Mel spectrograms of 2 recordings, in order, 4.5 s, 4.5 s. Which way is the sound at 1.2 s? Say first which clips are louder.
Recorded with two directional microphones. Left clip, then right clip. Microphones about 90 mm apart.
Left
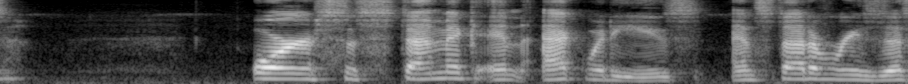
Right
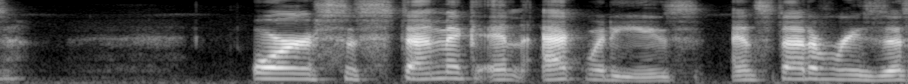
Right 3 dB; 20° left (ahead or behind).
